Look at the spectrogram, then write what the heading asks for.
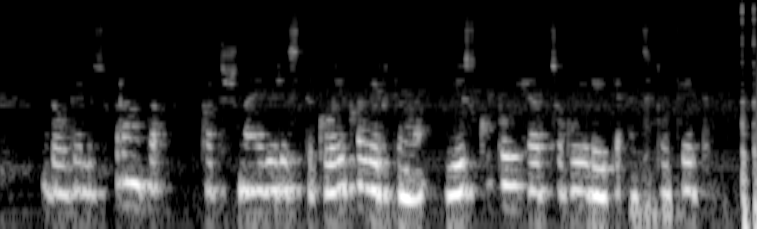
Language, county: Lithuanian, Marijampolė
